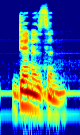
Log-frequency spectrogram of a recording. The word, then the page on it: Bewohner: /bəˈvoːnɐ/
